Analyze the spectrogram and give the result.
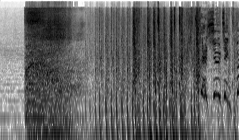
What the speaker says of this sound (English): They're shooting back!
